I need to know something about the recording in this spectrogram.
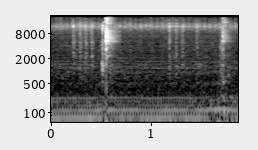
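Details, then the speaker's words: Car engine accelerating and lifting off or shifting, steady hum broken by sharp metallic clunks from worn engine mounts with broken rubber or leaking oil letting the engine move metal to metal. "si los soportes que lo mantienen estable no están en buen estado se escucha un golpeteo aparte de que se puede observar el movimiento del motor"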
